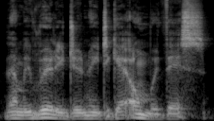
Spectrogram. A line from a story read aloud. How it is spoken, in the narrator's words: he muttered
